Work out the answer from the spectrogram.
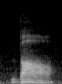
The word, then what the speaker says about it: ball: 볼이 아니라 ball. 그러게요. 네. 이렇게 해야 네, 제대로 된 발음 들리는 거고요.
